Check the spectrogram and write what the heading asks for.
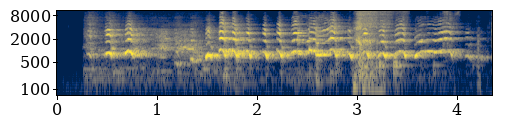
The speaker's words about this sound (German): Es ist ein Tier mit hellbraunem Fell, hat so dunkle Tupfen drauf, wie Hunde, aber mit runden Ohren obendran. Bärennase so ein bisschen, so eine runde Spitze, also runde Nase. Und lacht lustig. Kommst du drauf? Es ist eine Lachhyäne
